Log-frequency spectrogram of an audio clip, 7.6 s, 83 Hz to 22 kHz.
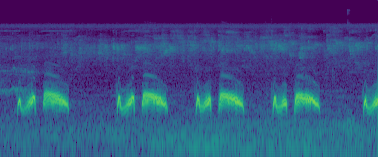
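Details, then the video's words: Loud lure call of a spotted dove for training other doves, a low cooing phrase of a short rising note and a longer sustained coo, repeated about every two seconds over a faint hiss. "SUARA BESAR PANCINGAN TEKUKUR KUK 1 GACOR"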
